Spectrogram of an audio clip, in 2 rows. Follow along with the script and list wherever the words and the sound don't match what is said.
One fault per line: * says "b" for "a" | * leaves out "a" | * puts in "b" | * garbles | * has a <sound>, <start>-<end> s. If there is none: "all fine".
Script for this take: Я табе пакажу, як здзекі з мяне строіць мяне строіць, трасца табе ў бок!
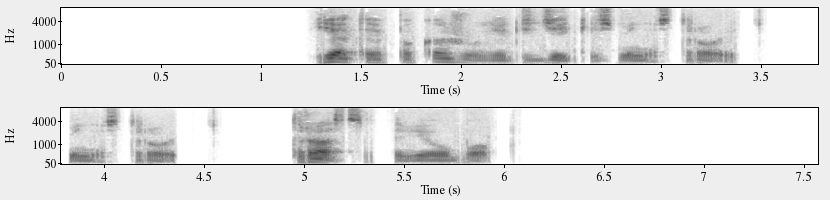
* has a dropout, 4.4-4.5 s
